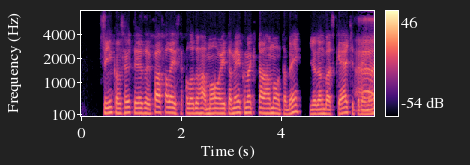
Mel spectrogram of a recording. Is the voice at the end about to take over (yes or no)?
yes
